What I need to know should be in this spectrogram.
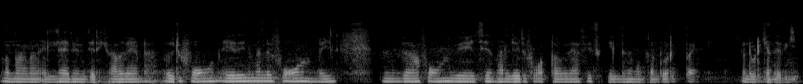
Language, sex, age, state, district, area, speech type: Malayalam, male, 18-30, Kerala, Idukki, rural, spontaneous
